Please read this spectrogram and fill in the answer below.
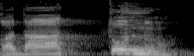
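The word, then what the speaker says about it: غدوة: are there, except that Waw is not being pronounced, only sound of alif. So ghadatun is the word.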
